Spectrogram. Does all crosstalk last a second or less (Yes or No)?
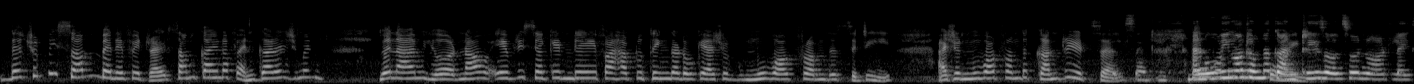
No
